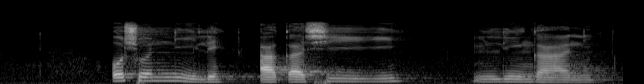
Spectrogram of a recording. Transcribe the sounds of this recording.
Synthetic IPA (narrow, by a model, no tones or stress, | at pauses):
ɔʃonilɛak̬aʃiji | mm̩liŋɡʱaːni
